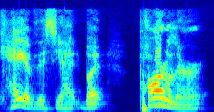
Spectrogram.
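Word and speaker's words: Parler: of this yet but parlor AKA parlay is French for to talk pronounced parlay uh it's ironic that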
